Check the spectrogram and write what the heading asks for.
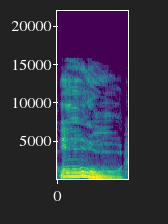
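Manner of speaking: sharp high gasp; a startled high gasp. A narrator's reading. Hermione gasps as Harry leaves. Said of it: "gasped Hermione".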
